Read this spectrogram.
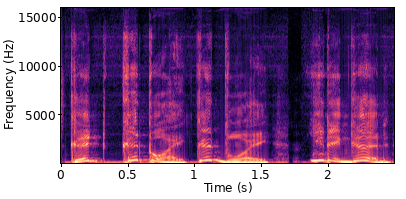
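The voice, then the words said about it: Very positive, praising voice. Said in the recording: “in a very positive voice,”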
